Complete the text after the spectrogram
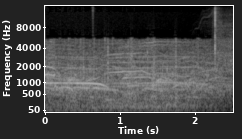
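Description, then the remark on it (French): A large crowd murmurs and calls out in a continuous, overlapping swell of voices, steady and fairly loud throughout, with individual cries rising above the general hubbub before easing slightly at the end, reacting as a space shuttle explodes about 73 seconds after launch. “Bientôt, les caméras du sol vont quitter la navette, la prise de vue va être relayée par avion, mais soudain, la navette est totalement pulvérisée. Une partie du public vient de comprendre.”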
